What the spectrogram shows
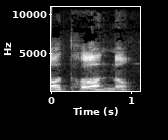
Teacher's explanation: ये होते हैं दंत, यानी कि जब भी आप इनको साउंड करोगे तो ये दांत से टकराएंगे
